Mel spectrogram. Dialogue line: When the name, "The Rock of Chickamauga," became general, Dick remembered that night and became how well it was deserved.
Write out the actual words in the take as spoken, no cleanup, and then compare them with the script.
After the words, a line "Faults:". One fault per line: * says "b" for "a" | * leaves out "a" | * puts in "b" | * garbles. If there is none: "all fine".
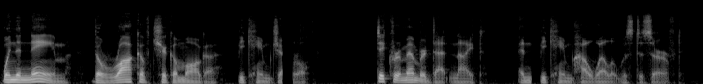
When the name, "The Rock of Chickamauga," became general, Dick remembered that night and became how well it was deserved.
Faults:
all fine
